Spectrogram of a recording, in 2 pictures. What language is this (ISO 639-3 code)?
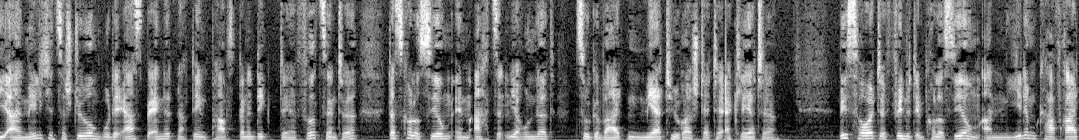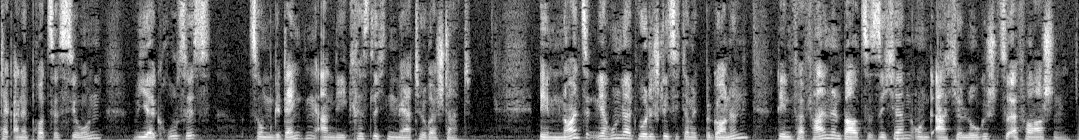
deu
